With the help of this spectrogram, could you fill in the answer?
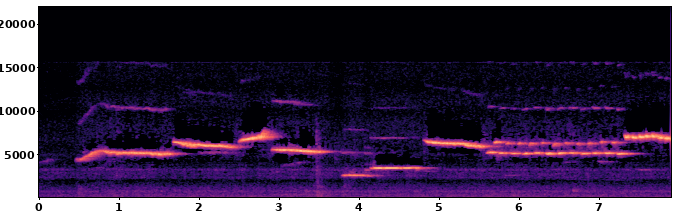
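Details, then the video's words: Russian canary, a male recorded two months later, delivering slow, pure whistled phrases: held tones rising and falling in steps, a brief low note midway, then long level whistles continuing to the end. "RUSSIAN CANARY-РУССКАЯ КАНАРЕЙКА"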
